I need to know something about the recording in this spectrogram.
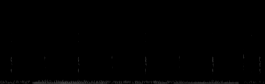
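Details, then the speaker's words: Fiat Palio, faulty BC body control module behind the fuse box: right turn signal clicks faintly and evenly about three a second, then the rhythm breaks, stutters and stops; hazards misbehave too. "eu ligo para o lado direito e ela começa aquele buscar normal depois paro"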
